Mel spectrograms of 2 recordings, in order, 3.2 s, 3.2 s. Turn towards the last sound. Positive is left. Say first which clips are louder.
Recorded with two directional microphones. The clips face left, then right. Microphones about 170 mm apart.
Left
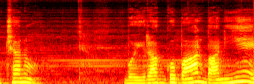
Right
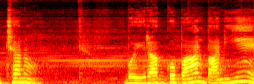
# left 3 dB
turn(degrees=25)  # may be behind; listen again after turning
